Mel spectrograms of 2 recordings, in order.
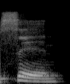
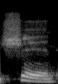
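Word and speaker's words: ש: on the left corner, then it's gonna be sin. If it's on the right side, then it would be shin, and that would be SH. But when it's on the left-hand side, it pronounces an S as in sit, all right?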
